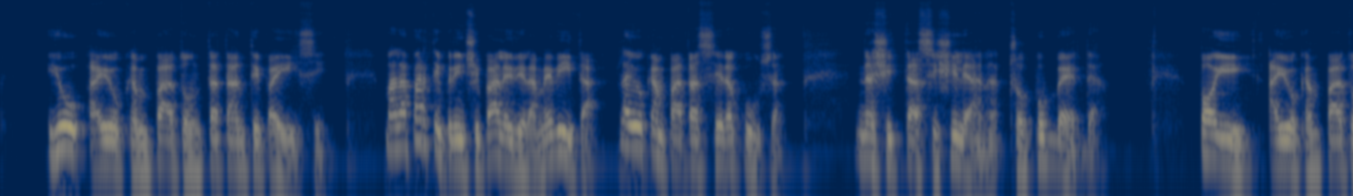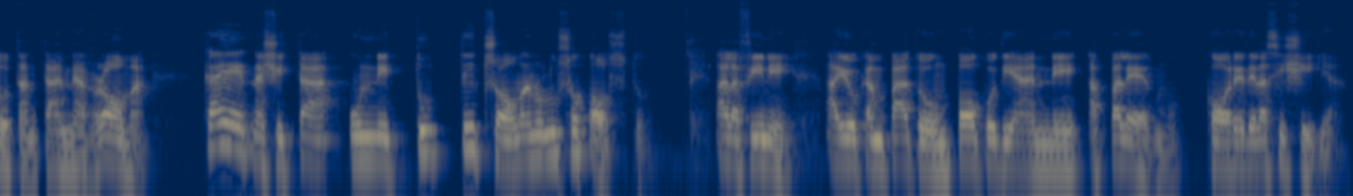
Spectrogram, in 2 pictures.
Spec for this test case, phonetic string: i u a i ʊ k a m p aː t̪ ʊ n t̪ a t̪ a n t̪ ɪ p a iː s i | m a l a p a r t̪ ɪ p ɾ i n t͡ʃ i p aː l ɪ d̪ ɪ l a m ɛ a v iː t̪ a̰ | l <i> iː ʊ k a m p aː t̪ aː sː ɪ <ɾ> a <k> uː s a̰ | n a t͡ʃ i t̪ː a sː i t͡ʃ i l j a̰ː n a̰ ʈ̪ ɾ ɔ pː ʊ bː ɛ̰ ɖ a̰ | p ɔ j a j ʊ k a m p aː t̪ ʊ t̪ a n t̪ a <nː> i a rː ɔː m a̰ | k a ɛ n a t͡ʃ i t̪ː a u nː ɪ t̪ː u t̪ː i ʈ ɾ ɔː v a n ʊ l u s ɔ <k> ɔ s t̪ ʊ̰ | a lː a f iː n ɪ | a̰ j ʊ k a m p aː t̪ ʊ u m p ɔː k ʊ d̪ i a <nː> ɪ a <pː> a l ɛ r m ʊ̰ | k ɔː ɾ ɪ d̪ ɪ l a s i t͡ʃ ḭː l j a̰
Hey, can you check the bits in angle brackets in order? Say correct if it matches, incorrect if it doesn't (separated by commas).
incorrect, correct, correct, correct, incorrect, correct, correct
